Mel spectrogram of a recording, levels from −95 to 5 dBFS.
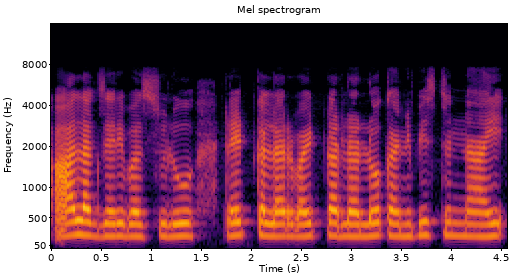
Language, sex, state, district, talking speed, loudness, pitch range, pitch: Telugu, female, Telangana, Hyderabad, 120 wpm, -19 LUFS, 200-210 Hz, 205 Hz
